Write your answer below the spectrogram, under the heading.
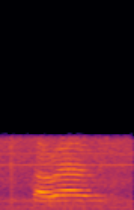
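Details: Indoor cat answering a person's hellos with one brief, bright meow, rising a little and then easing down, lasting under a second against a steady low hum.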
